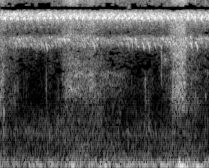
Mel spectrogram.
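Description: Faint outdoor ambience: crickets chirring steadily, high-pitched, over a low rumble.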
